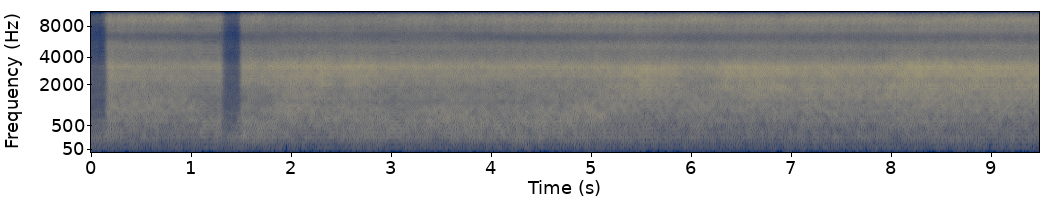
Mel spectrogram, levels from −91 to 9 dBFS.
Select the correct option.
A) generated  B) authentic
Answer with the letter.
A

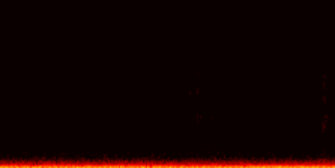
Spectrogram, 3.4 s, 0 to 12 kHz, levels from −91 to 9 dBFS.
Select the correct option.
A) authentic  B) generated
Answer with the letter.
B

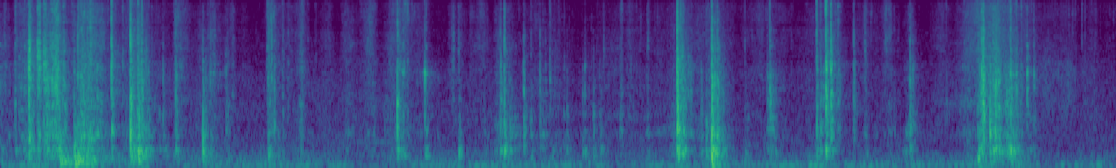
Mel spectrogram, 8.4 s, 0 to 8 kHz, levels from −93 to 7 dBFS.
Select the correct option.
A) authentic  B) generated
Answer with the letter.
A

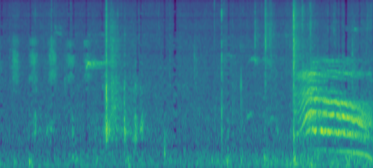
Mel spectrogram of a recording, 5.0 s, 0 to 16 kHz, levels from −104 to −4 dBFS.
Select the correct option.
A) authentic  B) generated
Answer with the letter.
B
